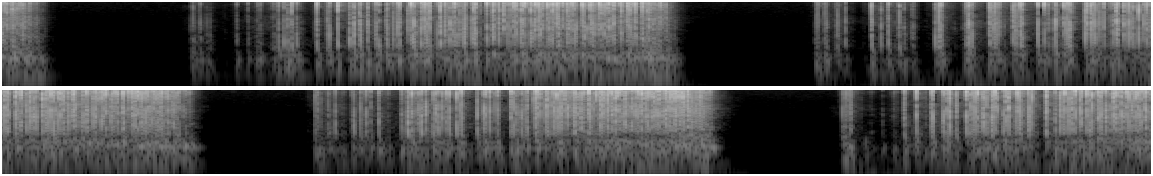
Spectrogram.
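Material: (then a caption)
Plastic. Long nails scratch across a round, flat, dark woven plastic placemat in four long bursts separated by short silences. Each burst is a dense, rough rasping that spans low to bright tones.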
